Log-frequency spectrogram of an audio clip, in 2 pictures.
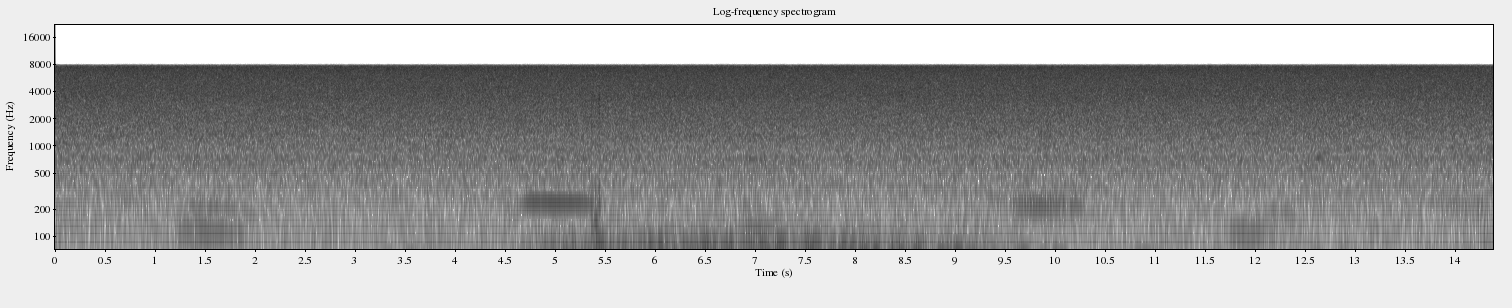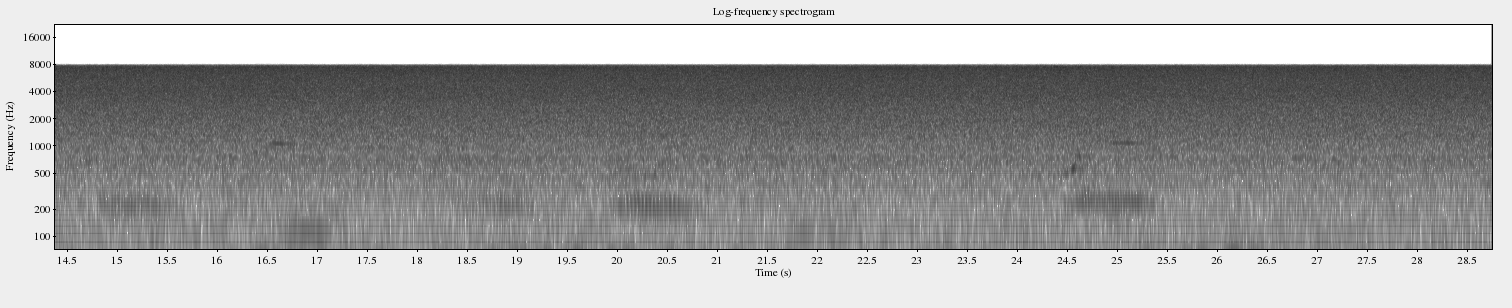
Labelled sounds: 24.9	25.2	humpback whale, 1.0 to 1.1 kHz

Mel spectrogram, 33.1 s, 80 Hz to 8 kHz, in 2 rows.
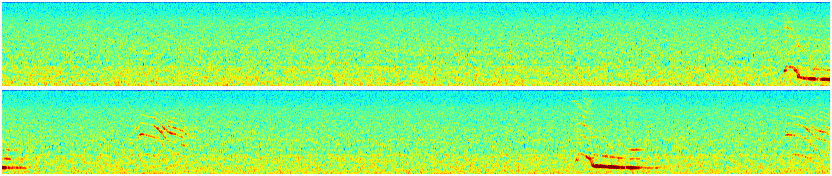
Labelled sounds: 15.9	16.2	killer whale, Bigg's (transient), 1.4 to 1.7 kHz
19.3	20.2	killer whale, Bigg's (transient), 1.3 to 3.3 kHz
28.0	28.3	killer whale, Bigg's (transient), 2.1 to 2.5 kHz
29.1	29.4	killer whale, Bigg's (transient), 0.90 to 0.99 kHz
32.2	33.1	killer whale, Bigg's (transient), 1.5 to 3.1 kHz

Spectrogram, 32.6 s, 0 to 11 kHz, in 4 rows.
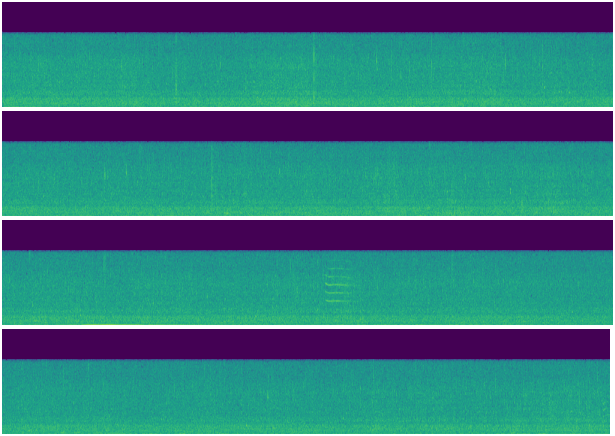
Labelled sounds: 20.6	21.0	killer whale, northern resident, G clan, call N24ii, 2.5 to 6.0 kHz

